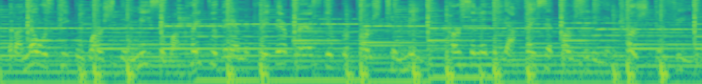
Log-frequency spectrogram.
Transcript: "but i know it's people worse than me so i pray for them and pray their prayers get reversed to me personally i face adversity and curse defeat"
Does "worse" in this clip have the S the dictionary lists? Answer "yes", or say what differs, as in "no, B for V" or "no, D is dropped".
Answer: no, SH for S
